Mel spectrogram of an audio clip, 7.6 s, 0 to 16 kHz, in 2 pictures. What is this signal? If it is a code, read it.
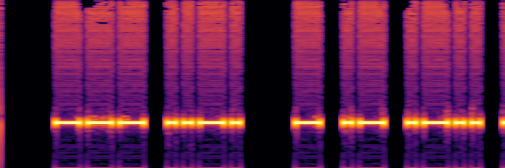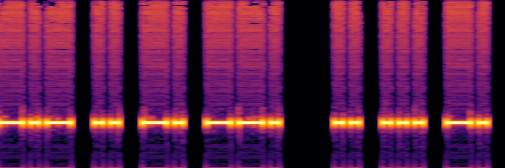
Morse code, heard as a keyed tone, about 20 wpm, 1000 Hz. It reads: OF TALKING ISN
